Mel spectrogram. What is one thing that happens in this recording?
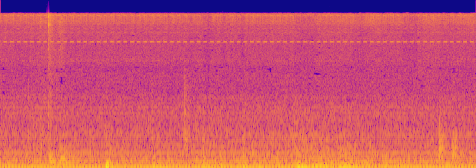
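Books thump and rustle as they are handled close by.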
